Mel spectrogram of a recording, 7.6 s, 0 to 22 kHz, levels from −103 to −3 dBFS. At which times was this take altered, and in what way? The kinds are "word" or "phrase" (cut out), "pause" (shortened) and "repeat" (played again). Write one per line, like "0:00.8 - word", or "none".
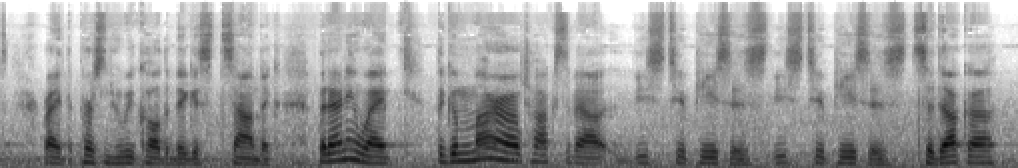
0:03.9 - word
0:05.8 - repeat

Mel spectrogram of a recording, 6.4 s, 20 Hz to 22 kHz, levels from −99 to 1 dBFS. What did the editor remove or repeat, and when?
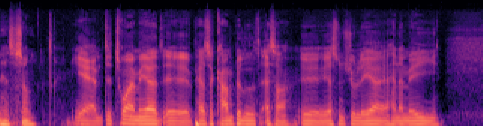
0:01.4 - word

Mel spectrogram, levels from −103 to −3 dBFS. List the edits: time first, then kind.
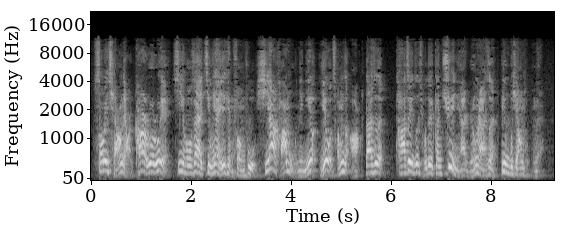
0:05.4 - pause
0:08.1 - pause

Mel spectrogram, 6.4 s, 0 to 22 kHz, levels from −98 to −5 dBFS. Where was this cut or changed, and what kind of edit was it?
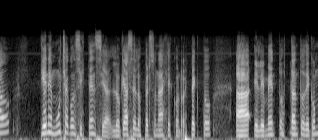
none

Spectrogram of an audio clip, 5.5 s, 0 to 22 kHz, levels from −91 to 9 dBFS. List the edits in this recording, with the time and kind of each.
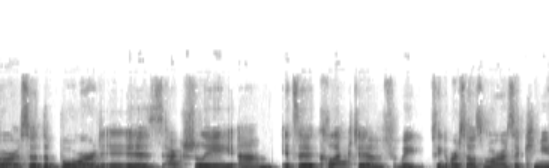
none

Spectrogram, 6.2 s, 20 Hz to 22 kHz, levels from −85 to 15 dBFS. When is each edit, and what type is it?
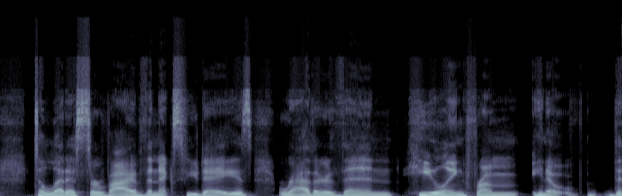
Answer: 0:04.0 - pause

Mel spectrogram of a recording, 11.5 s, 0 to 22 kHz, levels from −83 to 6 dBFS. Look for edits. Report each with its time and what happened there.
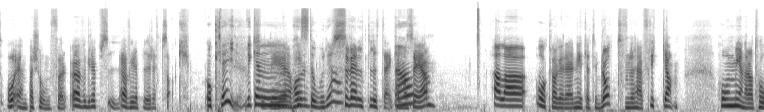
0:01.8 - phrase
0:09.4 - word

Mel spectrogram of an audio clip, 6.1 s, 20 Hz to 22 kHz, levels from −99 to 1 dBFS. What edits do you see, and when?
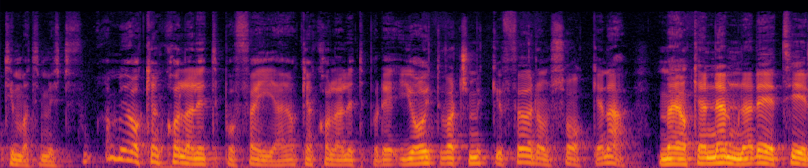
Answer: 0:04.8 - pause

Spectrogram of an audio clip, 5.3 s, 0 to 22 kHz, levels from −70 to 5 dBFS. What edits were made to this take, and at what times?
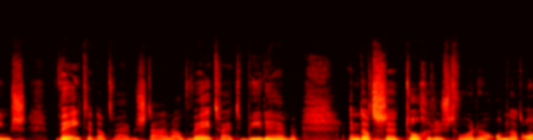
0:02.2 - word

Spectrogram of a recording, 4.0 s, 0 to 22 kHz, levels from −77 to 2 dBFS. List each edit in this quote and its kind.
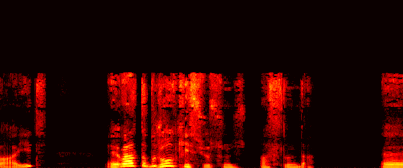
0:01.2 - word
0:01.6 - word
0:02.5 - word

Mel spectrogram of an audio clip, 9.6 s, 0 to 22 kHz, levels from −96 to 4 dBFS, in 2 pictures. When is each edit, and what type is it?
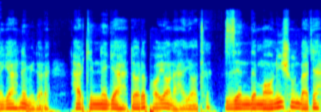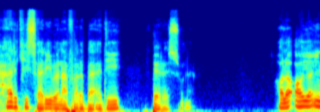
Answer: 0:03.3 - pause
0:04.6 - word

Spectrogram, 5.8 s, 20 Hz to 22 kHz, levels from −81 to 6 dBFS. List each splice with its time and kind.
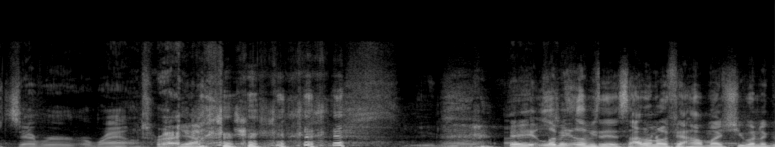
0:04.5 - word

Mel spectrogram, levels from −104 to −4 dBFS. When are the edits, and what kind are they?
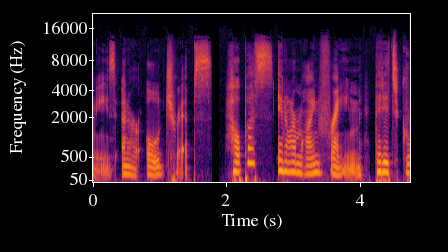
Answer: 0:01.8 - pause
0:02.8 - phrase

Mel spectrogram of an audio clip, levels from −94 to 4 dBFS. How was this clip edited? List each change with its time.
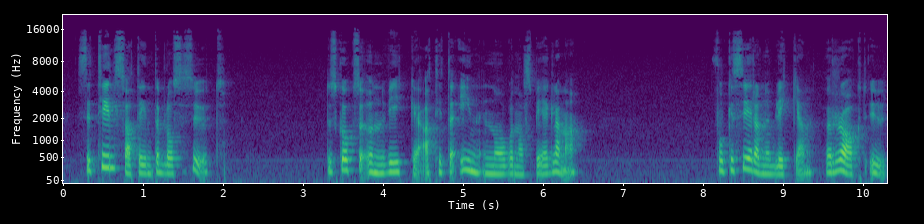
none

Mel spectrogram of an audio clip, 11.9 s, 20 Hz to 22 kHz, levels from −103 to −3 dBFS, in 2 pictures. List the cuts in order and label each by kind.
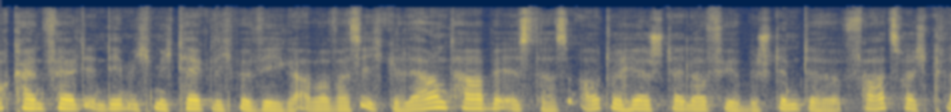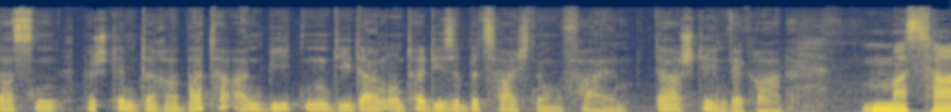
0:06.4 - pause
0:09.9 - pause

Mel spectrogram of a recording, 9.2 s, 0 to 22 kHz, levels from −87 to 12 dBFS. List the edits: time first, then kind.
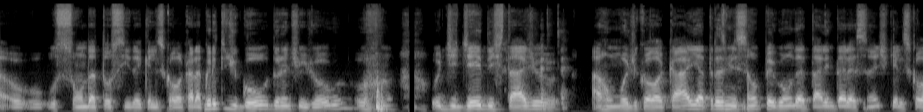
0:02.0 - word

